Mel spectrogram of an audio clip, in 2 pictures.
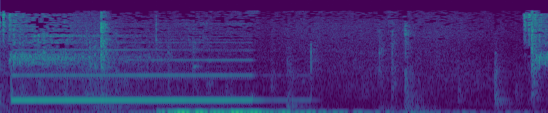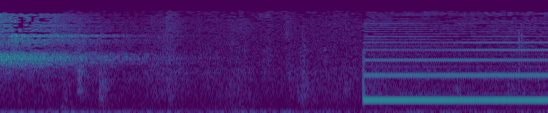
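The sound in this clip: Ringback tone of an unanswered phone call played on speakerphone: a steady, buzzy electronic tone plays, stops amid clattering handling noises and a brief quiet gap, then a second tone burst begins.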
